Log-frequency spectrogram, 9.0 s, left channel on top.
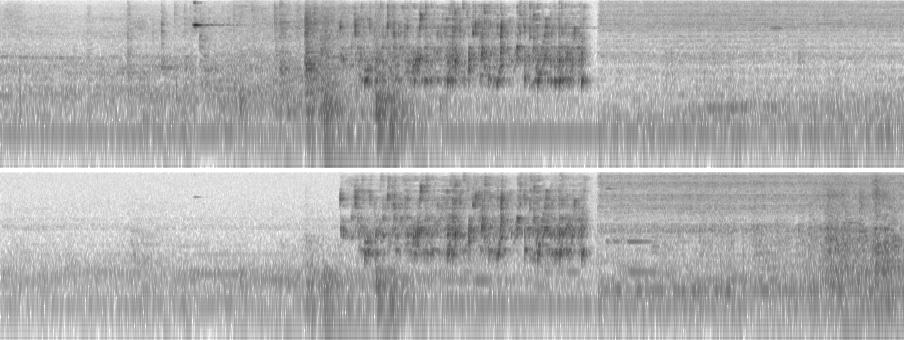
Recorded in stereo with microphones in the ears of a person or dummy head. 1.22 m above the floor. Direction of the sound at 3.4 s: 10° left (ahead or behind).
